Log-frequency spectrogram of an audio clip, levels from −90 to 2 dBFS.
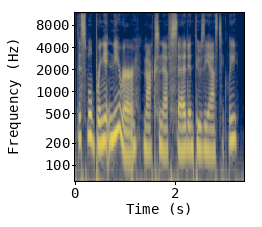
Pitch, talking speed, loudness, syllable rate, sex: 190 Hz, 140 wpm, -16 LUFS, 5.0 syllables/s, female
